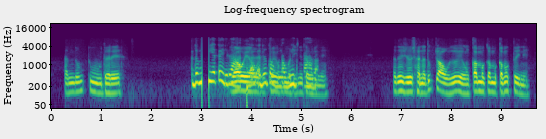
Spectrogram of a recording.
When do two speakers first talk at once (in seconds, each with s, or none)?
3.6 s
